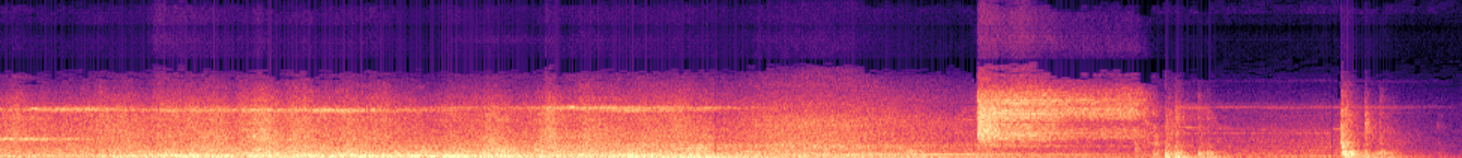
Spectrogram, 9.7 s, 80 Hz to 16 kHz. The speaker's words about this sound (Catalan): El tren que arriba per la via segona és un comboi d'ús especial del govern. Sortirà a les 4:20 amb destinació a Tsugi. Està prohibit a les persones no autoritzades travessar la barrera i pujar aquest tren.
